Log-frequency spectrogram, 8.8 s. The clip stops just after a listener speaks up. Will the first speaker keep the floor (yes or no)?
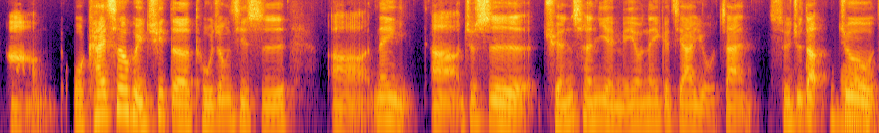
yes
